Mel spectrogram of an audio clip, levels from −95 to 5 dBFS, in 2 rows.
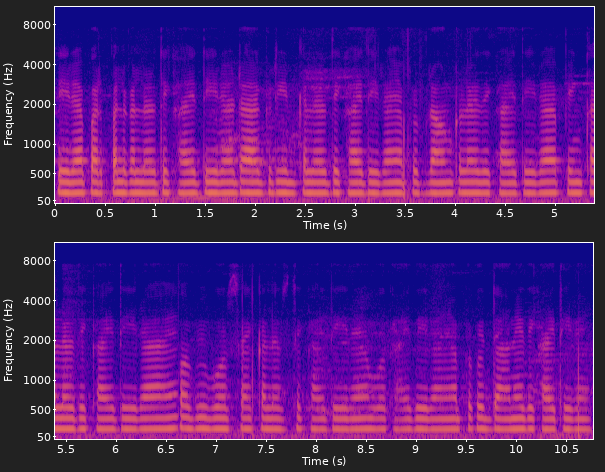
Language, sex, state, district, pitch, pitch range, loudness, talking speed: Hindi, female, Chhattisgarh, Bastar, 180 Hz, 175-180 Hz, -37 LUFS, 280 wpm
